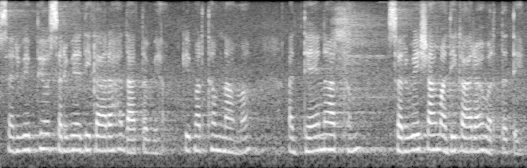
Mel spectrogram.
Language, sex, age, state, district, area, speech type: Sanskrit, female, 18-30, Maharashtra, Nagpur, urban, spontaneous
